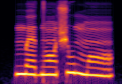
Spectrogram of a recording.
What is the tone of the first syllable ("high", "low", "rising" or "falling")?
low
